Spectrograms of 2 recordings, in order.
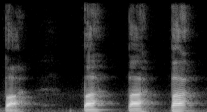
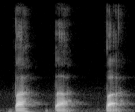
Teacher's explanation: You can't make that sound with your tongue. It has to be your lips. · Term: bilabial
